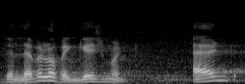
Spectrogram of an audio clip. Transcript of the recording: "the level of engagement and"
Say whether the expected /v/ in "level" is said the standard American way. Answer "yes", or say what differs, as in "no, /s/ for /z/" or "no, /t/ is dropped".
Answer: yes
